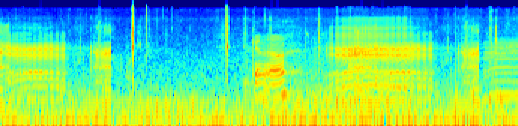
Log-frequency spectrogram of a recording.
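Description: A sheep bleats several times, close and clear, from an animal being held still by its legs in a fenced pasture, with pauses between calls and a person talking quietly in German in between.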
